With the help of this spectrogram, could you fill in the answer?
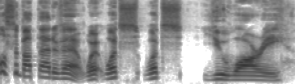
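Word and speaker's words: Uwharrie: Uhari. close. Uwari, I believe, is how it's.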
